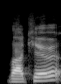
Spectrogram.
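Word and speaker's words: Valkyria: Valkriya.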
